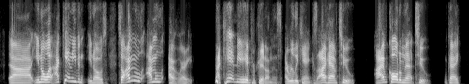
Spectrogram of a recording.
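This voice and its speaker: A man with an American accent speaks at a fairly quick pace in a raised, projected voice, high in pitch, with very wide pitch swings, big swings in loudness and a bright, sharp, animated tone. The recording is very clean and dry, close with no echo and a silent background. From Flint, Michigan. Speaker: political podcast host. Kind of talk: casual political chat.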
